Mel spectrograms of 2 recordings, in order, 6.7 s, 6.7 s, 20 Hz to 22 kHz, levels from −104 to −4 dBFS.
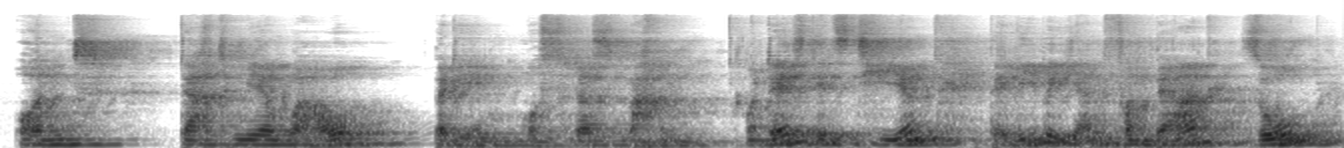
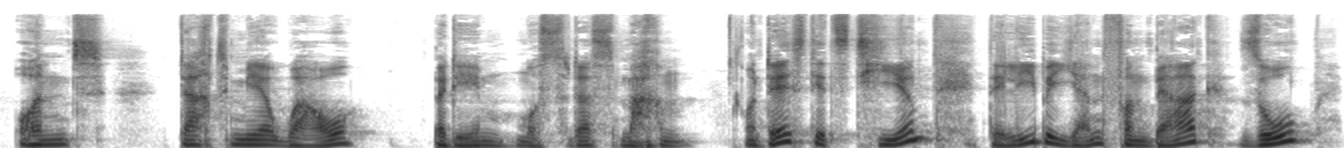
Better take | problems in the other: second | room echo; noticeable; dies away in 0.7 s // off-mic speech; far

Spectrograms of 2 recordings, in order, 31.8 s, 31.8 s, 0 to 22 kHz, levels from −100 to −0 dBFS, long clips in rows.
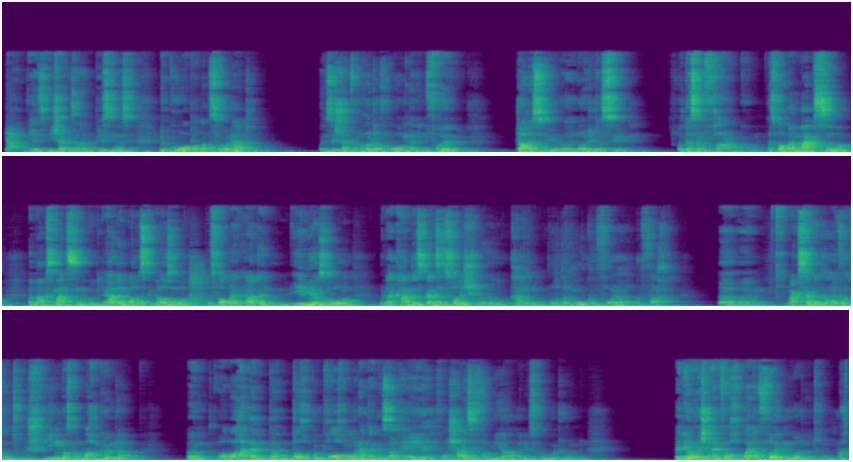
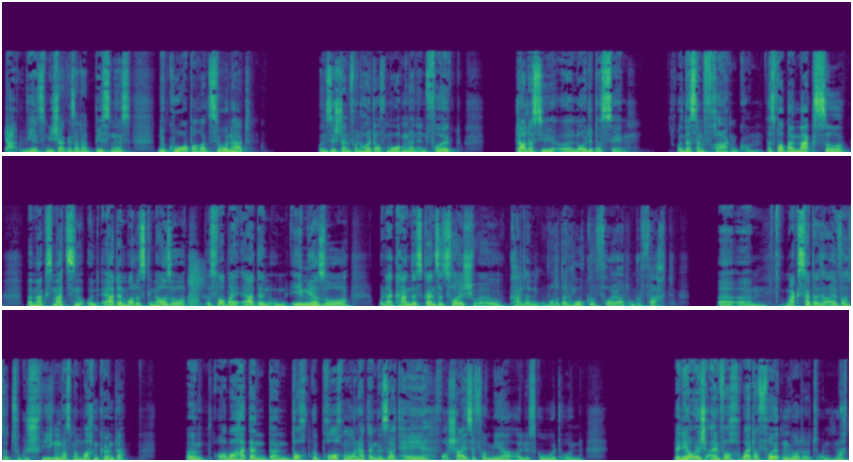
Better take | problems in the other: second | off-mic speech; somewhat distant // room echo; noticeable; dies away in 0.7 s

